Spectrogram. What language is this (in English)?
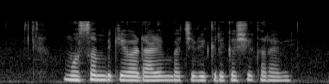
Marathi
